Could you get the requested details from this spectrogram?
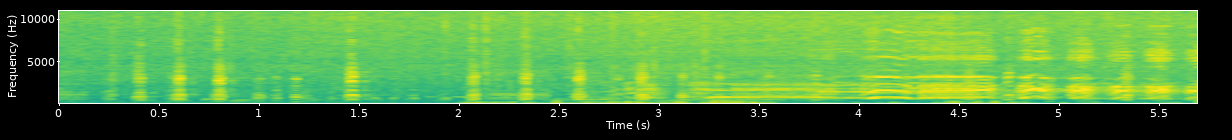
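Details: Native Kukuak Balenggek rooster from Solok, West Sumatra. Brief clucks and a low rumbling thud of handling noise come first, then a drawn-out crow of stepped, wavering notes runs to the end.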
